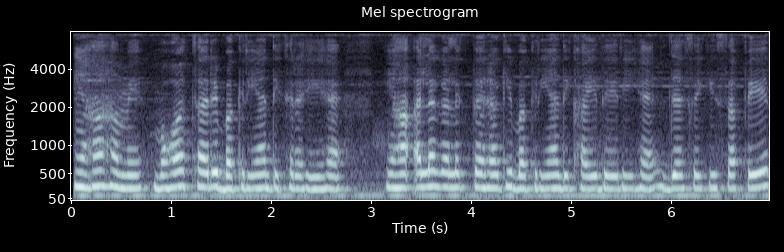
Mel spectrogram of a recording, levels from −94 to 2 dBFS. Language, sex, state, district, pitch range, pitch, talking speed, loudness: Hindi, female, Punjab, Fazilka, 230-250 Hz, 235 Hz, 180 wpm, -16 LUFS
